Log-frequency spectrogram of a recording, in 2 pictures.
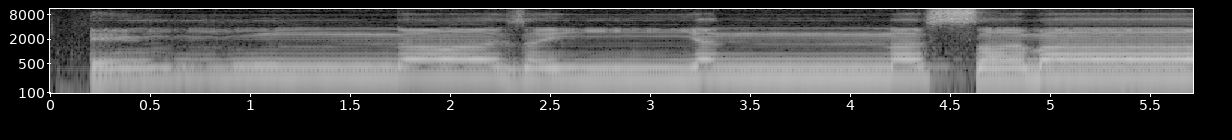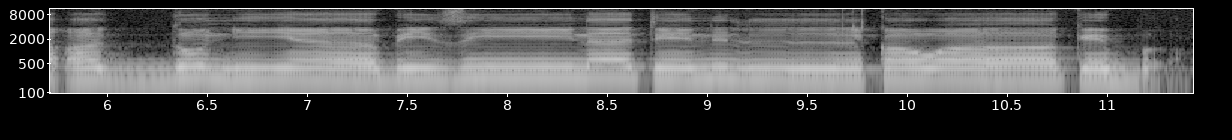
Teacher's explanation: ya with tashdid and noon with tashdid, and also nasal sound producing 2 seconds for the nasal sound and about 2 seconds about the alif madda.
